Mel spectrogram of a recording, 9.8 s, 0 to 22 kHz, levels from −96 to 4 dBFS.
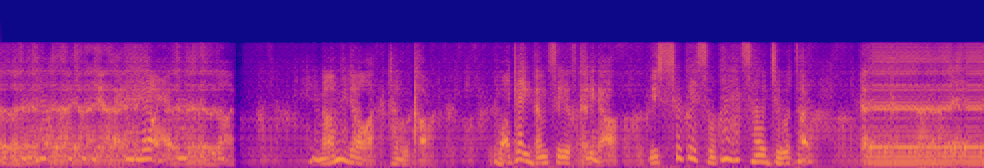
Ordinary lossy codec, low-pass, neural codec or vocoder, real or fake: none; none; codec, 16 kHz, 0.5 kbps, FreqCodec, smaller model; fake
